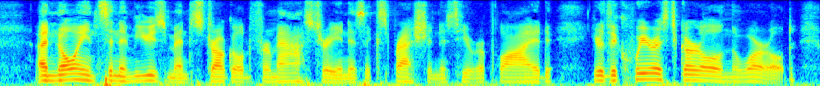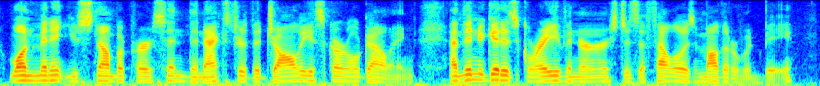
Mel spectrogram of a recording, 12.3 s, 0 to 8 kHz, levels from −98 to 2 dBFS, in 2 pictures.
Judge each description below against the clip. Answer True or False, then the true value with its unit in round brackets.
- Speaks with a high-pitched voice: False (115 Hz)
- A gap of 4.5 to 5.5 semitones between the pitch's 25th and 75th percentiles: False (3.2 semitones)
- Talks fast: True (230 wpm)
